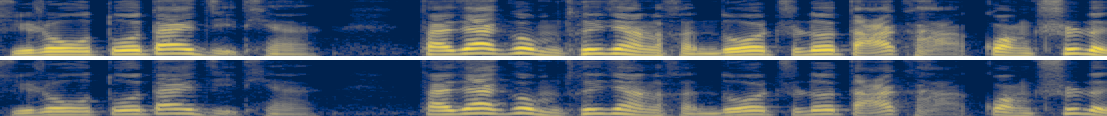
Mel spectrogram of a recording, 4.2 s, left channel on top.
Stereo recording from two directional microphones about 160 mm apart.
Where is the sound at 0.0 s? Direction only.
45° left (ahead or behind).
